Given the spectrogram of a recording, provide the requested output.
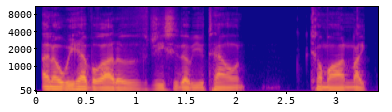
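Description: A man co-hosting a wrestling podcast in casual chat, eager and quick to agree. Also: low voice, little pitch movement, dark tone, dry recording, studio quality. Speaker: podcast co-host.

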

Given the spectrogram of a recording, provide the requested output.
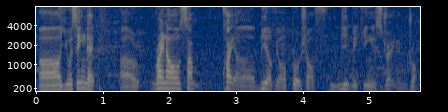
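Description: A Singaporean man with a slightly high voice hosts a casual podcast while out and about. His talk is informal and colloquial, peppered with Singlish particles, and noisy public ambience is clearly heard around him. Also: normal speed, darkish tone. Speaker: podcast host.

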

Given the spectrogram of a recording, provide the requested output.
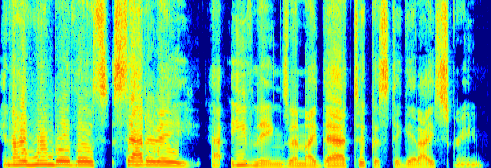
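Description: A middle-aged woman from Guyana, hosting a podcast and telling her own story in a measured, earnest way. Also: mid-range voice, fairly even intonation, dark tone, no echo. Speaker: podcast host. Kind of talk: scripted personal monologue.

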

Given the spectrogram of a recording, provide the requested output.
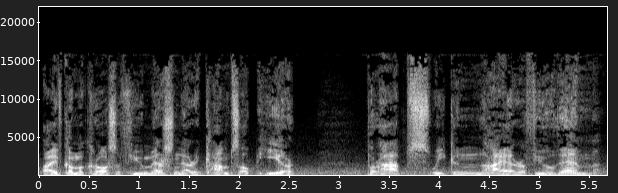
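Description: An actor playing a gruff, loyal older dwarf warrior in a fantasy video game, hearty, blunt and wary. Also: male voice, lowish voice, moderate pace, fairly bright tone, slight background noise, lightly acted. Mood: doubtful. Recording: music behind the voice.

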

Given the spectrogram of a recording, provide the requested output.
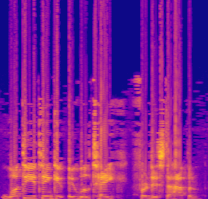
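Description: A man hosting a podcast interview over a tinny, low-quality call connection, hesitating and restarting as he asks his questions. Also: moderate pace, pushed and bright. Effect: tinny low-quality call audio. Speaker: podcast host interviewing guests. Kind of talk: remote interview.

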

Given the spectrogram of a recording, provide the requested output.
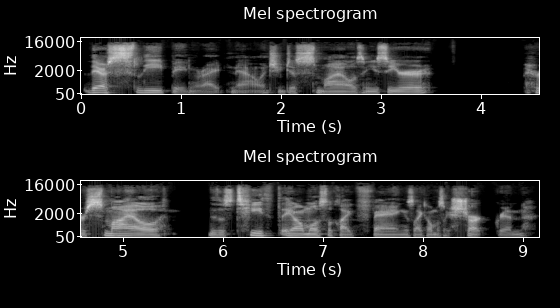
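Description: A man with a mid-pitched voice works as game master, improvising scenes for a tabletop fantasy game. He describes things in halting pieces, rephrasing as he goes. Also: steady tone, bright, forceful tone.

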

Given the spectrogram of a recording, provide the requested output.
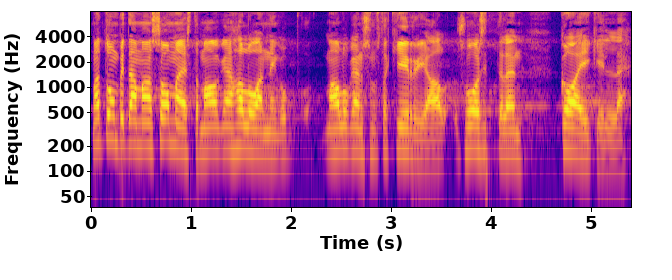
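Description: A man preaching a lively sermon to a congregation, jokey and animated, staging a skit with volunteers. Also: fairly high pitch. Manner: animated, jokey, lets the room laugh. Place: church hall. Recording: long reverb of a large hall.

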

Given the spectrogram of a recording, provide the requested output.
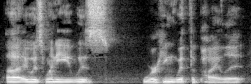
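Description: A man co-hosting a casual film review, talking in an opinionated, animated way. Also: on the low side, fairly quick. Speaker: podcast co-host.

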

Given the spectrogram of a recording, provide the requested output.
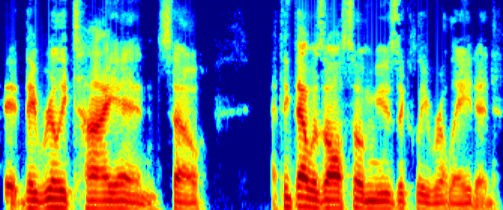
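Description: A Canadian singer-songwriter in middle age talks reflectively about earlier years during a relaxed interview, full of fillers and restarts. His lowish voice moves at a normal speed, recorded at studio quality without echo.

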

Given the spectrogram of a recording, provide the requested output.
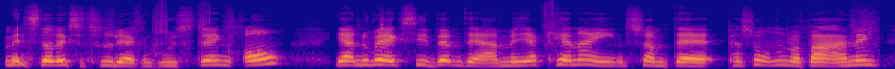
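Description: A woman's voice: a little high, steady tone. A woman co-hosting a casual podcast, reading stories aloud and chatting. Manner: chatty, reads quotes in a slower voice. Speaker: podcast co-host. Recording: dull lo-fi podcast recording.

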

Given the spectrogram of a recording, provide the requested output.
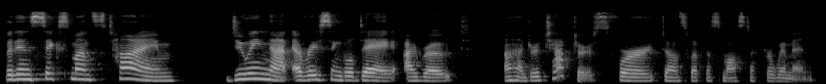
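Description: A woman's voice: on the low side, unhurried. A middle-aged woman author, guest in a conversation, telling a story and acting out quoted lines with laughter. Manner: animated, acts out quotes with laughter.

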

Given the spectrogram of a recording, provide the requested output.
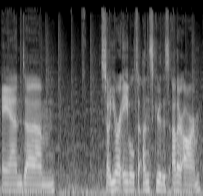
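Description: A man's voice: medium pitch, a little slow, faint music behind. Laid-back male game master. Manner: relaxed, hesitant, full of fillers. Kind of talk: narrating a tabletop game.

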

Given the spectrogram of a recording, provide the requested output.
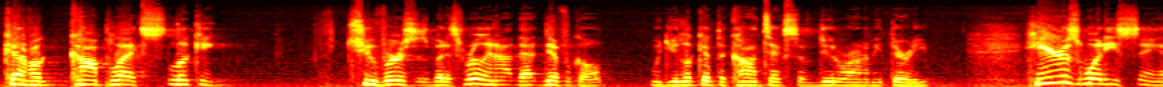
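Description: Bright, high-voiced male preacher. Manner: earnest, repeats words when starting phrases, rising emphatic peaks. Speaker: pastor. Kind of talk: sermon.

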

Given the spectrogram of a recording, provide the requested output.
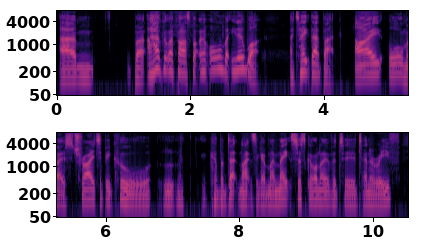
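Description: A man's voice: mid-range voice, animated, normal speed, no room sound, studio quality. A British man hosting a show with the theatrical, flamboyant manner of a campy drag queen, chatting comedically. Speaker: podcast host, cult movie show. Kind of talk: casual comedic chat.

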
